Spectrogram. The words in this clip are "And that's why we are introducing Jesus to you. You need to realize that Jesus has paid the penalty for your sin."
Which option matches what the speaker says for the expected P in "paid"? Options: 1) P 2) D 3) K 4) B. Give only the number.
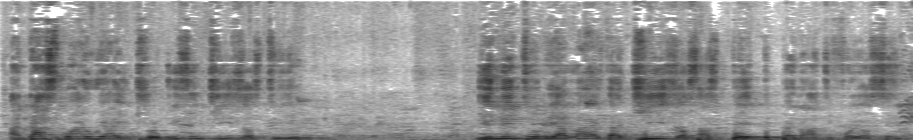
4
